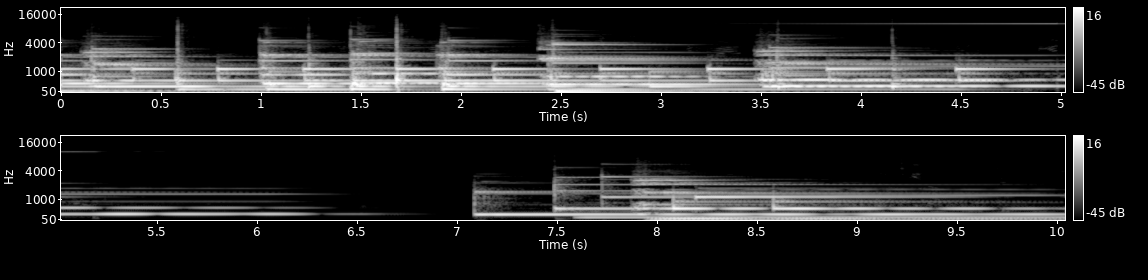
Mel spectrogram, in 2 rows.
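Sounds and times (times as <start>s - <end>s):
gamelan instruments ringing: 0.0s - 6.3s, 7.1s - 10.0s.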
